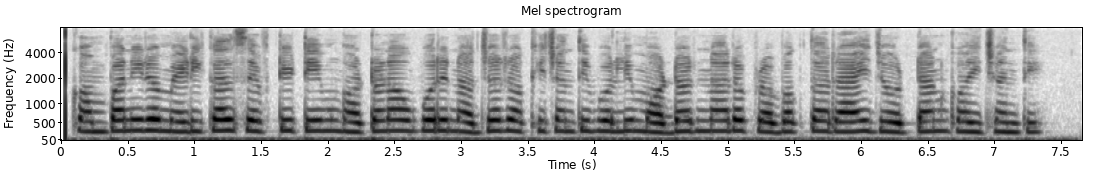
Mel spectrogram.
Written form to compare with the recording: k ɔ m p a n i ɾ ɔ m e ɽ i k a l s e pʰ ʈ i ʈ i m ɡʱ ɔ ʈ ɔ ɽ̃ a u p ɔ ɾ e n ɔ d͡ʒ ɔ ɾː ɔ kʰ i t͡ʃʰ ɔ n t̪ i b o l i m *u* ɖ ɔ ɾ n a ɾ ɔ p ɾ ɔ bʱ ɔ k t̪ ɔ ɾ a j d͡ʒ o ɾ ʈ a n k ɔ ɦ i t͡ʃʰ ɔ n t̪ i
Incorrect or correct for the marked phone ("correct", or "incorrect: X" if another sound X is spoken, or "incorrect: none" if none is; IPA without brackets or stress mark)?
incorrect: ɔ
